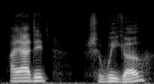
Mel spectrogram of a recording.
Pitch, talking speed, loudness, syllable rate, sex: 150 Hz, 195 wpm, -17 LUFS, 6.3 syllables/s, male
